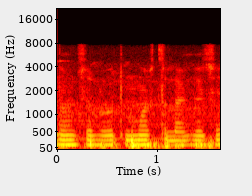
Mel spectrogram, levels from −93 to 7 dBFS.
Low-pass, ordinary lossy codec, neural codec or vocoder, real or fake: none; none; none; real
